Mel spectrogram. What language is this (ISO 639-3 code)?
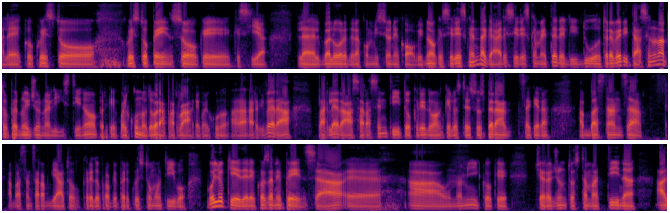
ita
